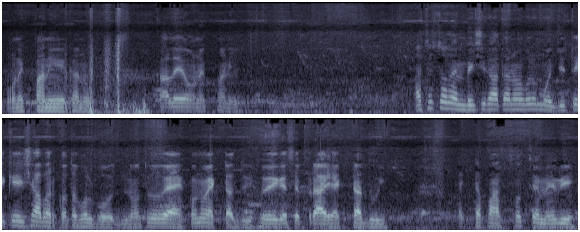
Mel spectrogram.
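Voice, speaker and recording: A man's voice: medium pitch, a little fast, pauses often. Young man vlogging outdoors, chatty. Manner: chatty, keeps asking the viewer "understand?"; drops to a hushed voice when people pass. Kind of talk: casual handheld vlog narration. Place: outdoors in a rainy rural village. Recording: outdoor phone audio with clear ambient noise.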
